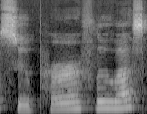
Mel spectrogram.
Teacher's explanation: we still use that ooh vowel in the first syllable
